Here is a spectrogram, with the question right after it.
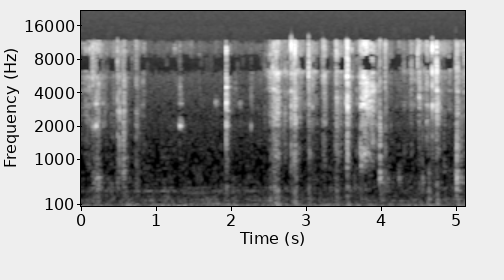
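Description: A solid yellow soap bar with a ridged edge is held in the hand and scraped with a small black blade, so curly shavings peel off onto a wooden board. The scraping comes as a quiet run of short, bright, crackly strokes that pile up quickly and overlap, with a low rumble underneath.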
